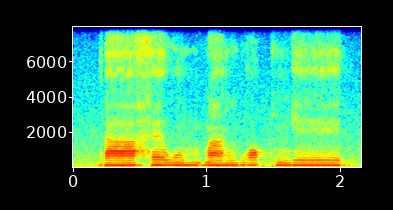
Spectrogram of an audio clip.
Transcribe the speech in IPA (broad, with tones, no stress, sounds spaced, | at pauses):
ɾ aː˧ h ɛ˦ w ũ˧ m ɓ ã˦ ŋ w ɔ˦ k ɲ eː˦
